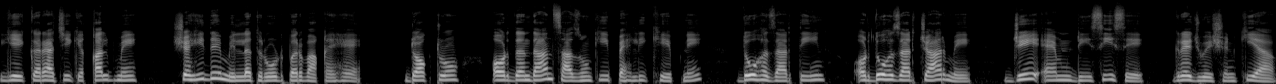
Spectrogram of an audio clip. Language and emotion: Urdu, neutral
